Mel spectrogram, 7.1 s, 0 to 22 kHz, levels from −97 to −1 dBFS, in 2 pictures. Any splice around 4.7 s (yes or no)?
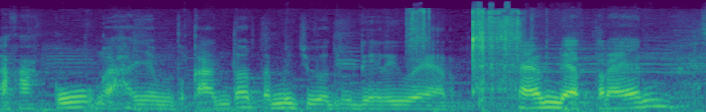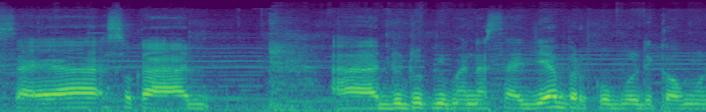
no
